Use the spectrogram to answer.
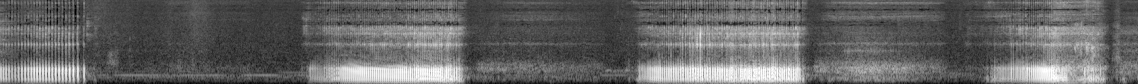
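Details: Loud, rattling snores on each in-breath, about four breaths over eleven seconds with quiet gaps between. Snoring.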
